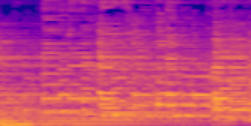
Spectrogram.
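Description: Live string band playing an instrumental passage between sung lines: electric and acoustic guitars, banjo, mandolin and upright bass, the bass dropping back for most of the passage.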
